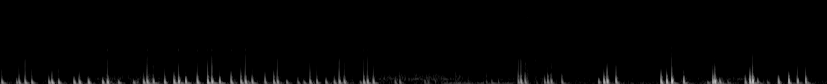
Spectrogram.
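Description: A small, thin, toast-shaped solid cork coaster is held in the hands and tapped and scratched with long painted fingernails. Rapid bursts of dull, low taps with almost no ring are broken by a brief stretch of soft scratching, before sharper, more spaced-out taps return.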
